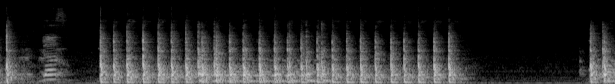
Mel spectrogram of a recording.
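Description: Talking drum struck with a stick in a fast, even run of same-pitched strokes, about eight a second, lasting nearly four seconds and then stopping. This is the unbroken 'do do do' run being drilled in the lesson.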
